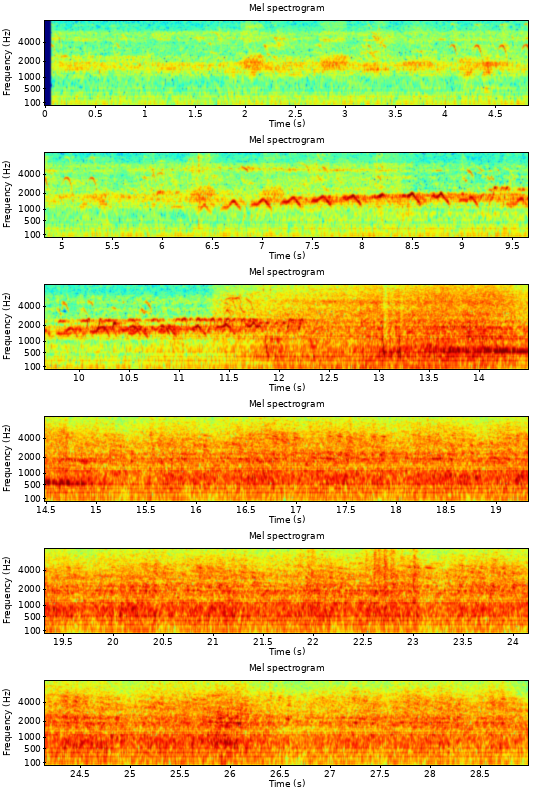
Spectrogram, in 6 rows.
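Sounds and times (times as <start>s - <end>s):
train rushing past: 7.4s - 28.9s.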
